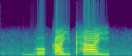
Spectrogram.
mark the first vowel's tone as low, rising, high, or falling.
rising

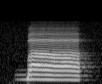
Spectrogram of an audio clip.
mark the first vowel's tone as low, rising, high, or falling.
low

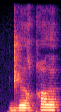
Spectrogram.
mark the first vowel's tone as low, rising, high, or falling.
low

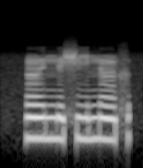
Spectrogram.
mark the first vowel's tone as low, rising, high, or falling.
low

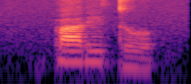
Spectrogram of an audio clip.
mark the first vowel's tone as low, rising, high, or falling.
high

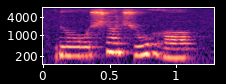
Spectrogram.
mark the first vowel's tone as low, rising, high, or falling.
low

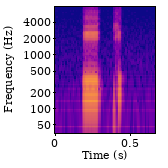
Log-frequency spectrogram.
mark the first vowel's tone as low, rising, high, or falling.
high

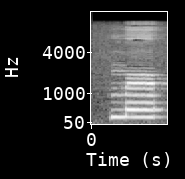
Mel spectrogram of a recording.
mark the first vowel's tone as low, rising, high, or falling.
high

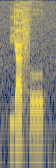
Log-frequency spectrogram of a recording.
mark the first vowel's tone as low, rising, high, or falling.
high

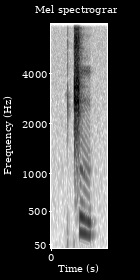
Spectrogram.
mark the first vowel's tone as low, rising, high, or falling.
low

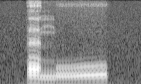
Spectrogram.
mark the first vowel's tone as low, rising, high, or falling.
low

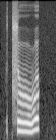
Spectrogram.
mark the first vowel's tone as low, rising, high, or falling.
low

